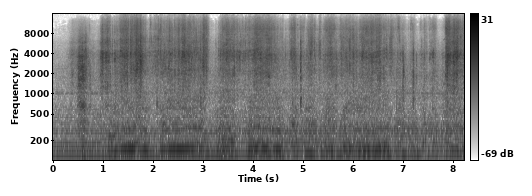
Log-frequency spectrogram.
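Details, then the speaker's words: 2021 Genesis GV80 at idle after replacing the steering universal joint (shaft) assembly: wheel turned back and forth, no more rubbing or grinding from the driver-side floor area, steady engine idle only. "Okay, I don't hear that. That's good."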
